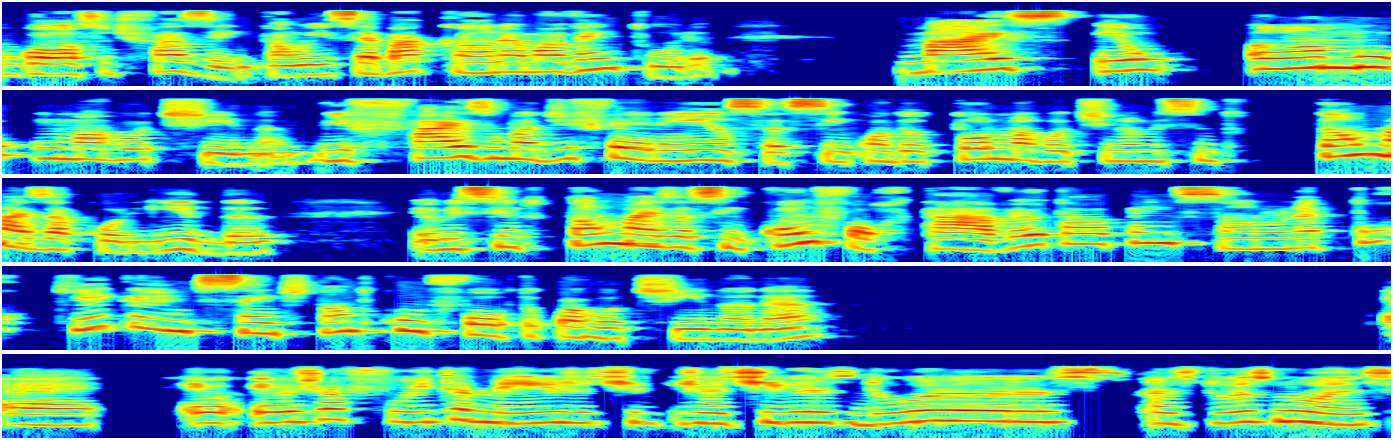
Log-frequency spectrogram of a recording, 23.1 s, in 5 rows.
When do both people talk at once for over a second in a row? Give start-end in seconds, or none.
none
